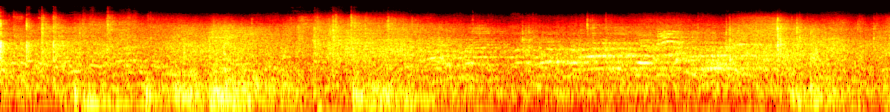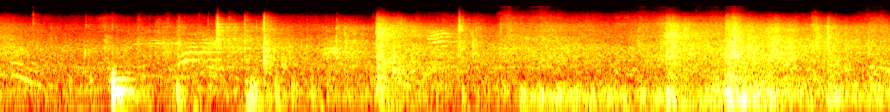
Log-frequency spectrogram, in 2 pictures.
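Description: A crowd murmurs and cheers in an echoing rink.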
